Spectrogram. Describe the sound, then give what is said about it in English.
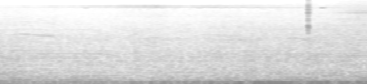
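Car driving: a continuous low engine and road rumble, steady and moderately loud, with no talk. “Wes, you think you could drive any faster, man? This is like granny style.”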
